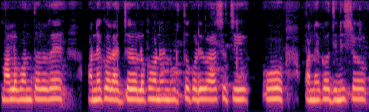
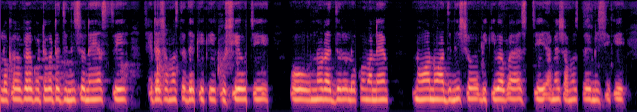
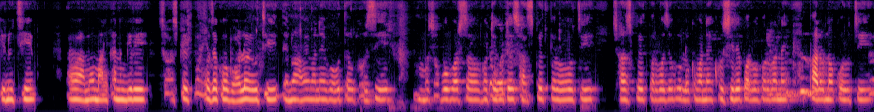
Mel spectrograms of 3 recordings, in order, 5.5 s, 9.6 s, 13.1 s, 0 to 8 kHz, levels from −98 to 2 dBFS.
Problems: none marked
